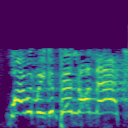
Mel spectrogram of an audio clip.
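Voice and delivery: high, rising disbelief; incredulous question. Real, not acted. Preacher to congregation, incredulous and high. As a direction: ask it as if it's absurd.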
